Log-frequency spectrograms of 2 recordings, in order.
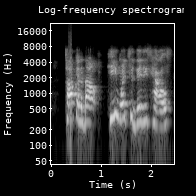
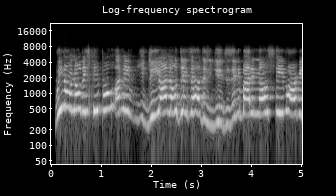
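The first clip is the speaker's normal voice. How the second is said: indignant outburst; 7 semitones higher than usual. Real, not acted. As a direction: challenge the audience in disbelief. Indignant rhetorical questions.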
